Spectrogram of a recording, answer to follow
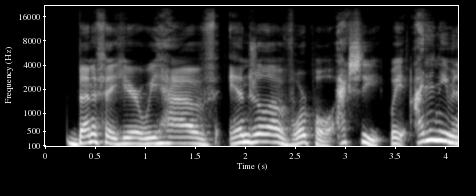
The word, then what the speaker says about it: Vorpahl: Let's get Vorpahl, like the guy's name.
